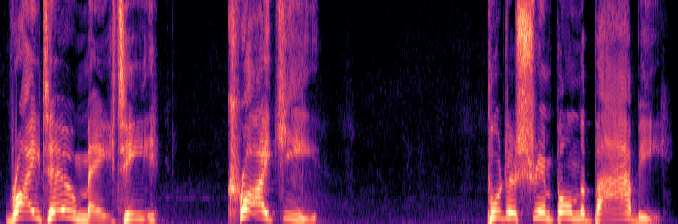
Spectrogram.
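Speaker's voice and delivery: a cartoon Aussie, Righto matey Crikey; over-the-top Australian accent; mock Australian accent. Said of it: "he's already got the accent down".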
